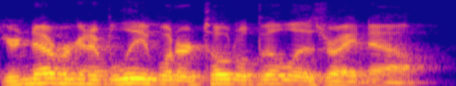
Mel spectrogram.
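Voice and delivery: easy, relaxed call-out, like hailing across a distance. Retelling how a client yelled at him across the lake, retelling a yell. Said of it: "he kind of yelled at me across the lake".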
